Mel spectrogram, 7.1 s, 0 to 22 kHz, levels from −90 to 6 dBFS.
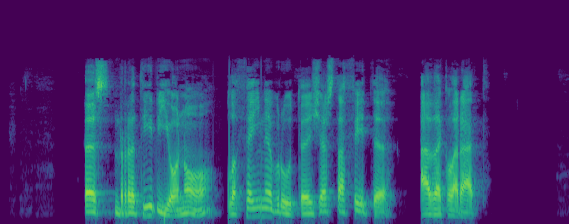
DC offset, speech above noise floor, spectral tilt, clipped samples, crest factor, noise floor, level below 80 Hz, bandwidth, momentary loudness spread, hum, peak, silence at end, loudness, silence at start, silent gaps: under 0.1%; 48 dB; -4.5 dB/octave; under 0.1%; 18 dB; -65 dBFS; -58 dBFS; 7.8 kHz; 7 LU; none; -2 dBFS; 1.2 s; -18 LUFS; 1.05 s; 5.10-5.23 s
